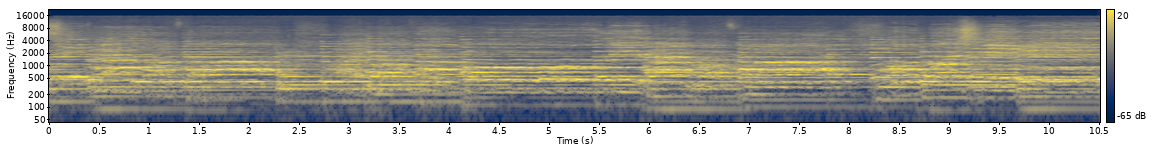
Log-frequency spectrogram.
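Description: A small mixed church choir of men's and women's voices singing slow, sustained chords under a conductor, with a short break between phrases about eight seconds in.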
